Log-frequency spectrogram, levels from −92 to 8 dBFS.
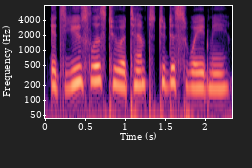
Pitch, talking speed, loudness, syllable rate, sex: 195 Hz, 180 wpm, -18 LUFS, 5.5 syllables/s, female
